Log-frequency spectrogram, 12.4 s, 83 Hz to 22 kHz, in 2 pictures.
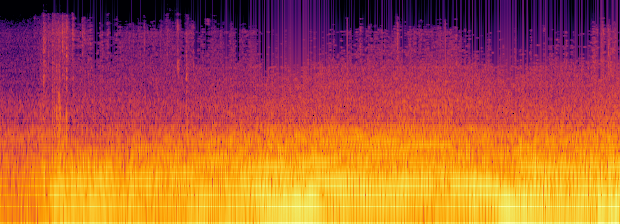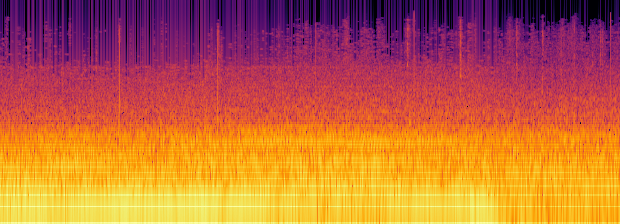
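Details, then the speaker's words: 2001 Infiniti QX4 3.5L V6, test drive after new E3 spark plug install, not floored: engine pulls hard and smooth, drone rising with speed, no misfire, stumble or knock; healthy under load. "Woo! I didn't even floor it, guys. Yeah, I definitely gotta say, them E3s, they do make a difference."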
